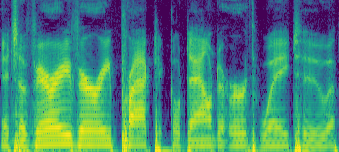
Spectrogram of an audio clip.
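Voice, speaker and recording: A man with an unremarkable speaking voice talks at a moderate pace in a fairly high pitch. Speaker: software company representative. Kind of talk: product presentation.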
